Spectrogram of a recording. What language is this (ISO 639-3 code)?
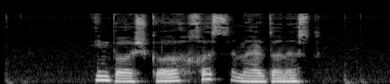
fas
